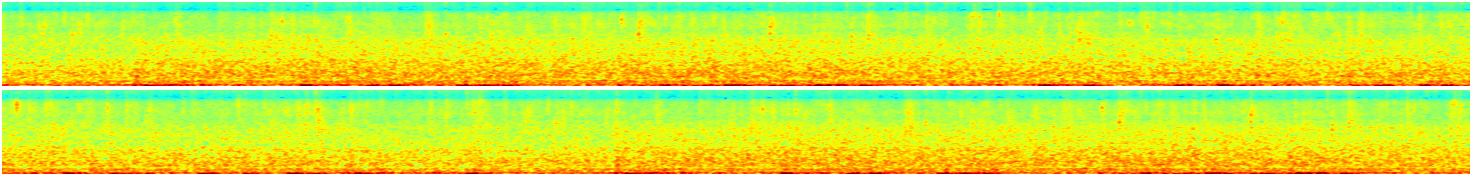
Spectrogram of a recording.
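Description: Steady rain falling on roof tiles and leaves: a dense, even patter of drops that keeps up without a break.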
